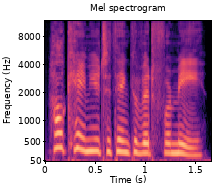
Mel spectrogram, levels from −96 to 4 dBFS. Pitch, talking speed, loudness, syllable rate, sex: 250 Hz, 325 wpm, -16 LUFS, 6.1 syllables/s, female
